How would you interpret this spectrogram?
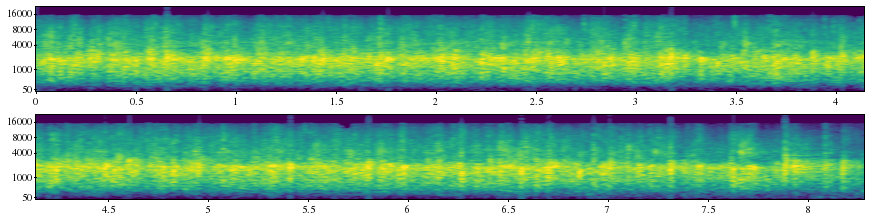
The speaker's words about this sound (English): All right, let's give James and Shadid a round of applause.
